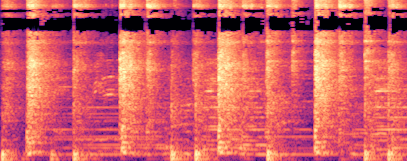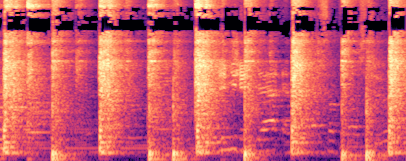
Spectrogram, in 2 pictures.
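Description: Drum kit being played in a groove, with bass drum and snare hits and rimshots several times a second, during a studio drum check.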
